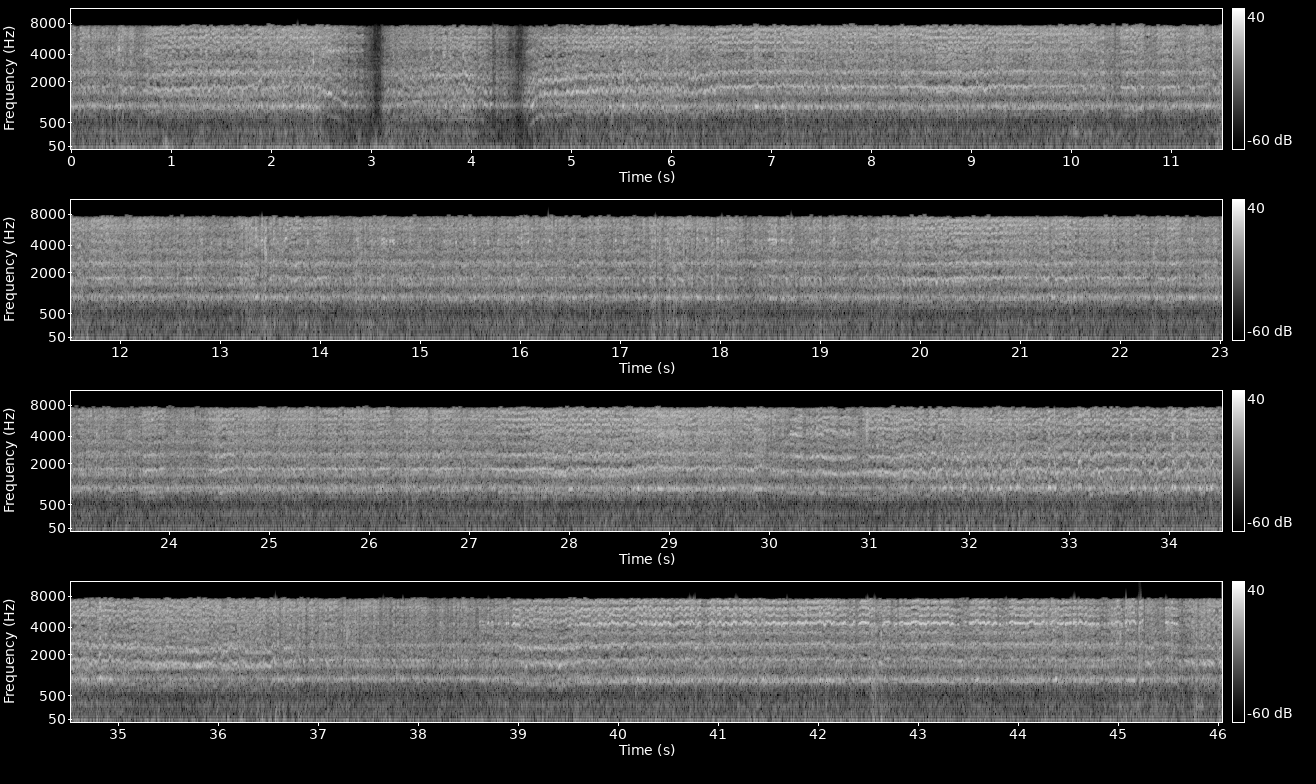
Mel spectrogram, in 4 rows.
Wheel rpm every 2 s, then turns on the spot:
220, 150, 130, 210, 230, 240, 240, 240, 230, 230, 220, 240, 230, 230, 220, 210, 190, 200, 220, 230, 230, 230, 240.
none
